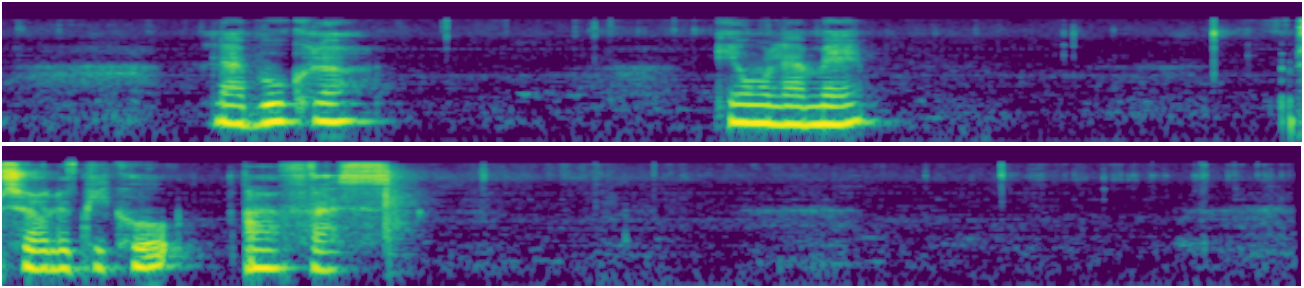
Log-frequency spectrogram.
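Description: A knitting hook clicks softly against plastic loom pegs.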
